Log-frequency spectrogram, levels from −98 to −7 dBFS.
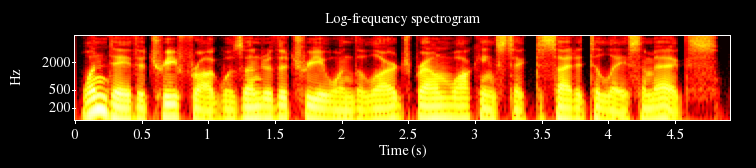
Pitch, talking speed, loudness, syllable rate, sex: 100 Hz, 245 wpm, -20 LUFS, 5.5 syllables/s, male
